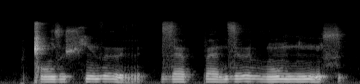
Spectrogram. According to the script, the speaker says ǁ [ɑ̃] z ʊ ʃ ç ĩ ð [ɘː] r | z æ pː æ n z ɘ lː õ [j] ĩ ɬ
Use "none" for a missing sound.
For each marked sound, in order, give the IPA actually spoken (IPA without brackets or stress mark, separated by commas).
ɔ̃, ɘ, ɲ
